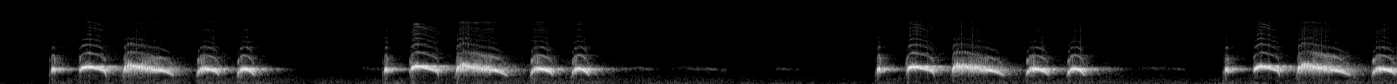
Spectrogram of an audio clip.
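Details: Female spotted dove repeating its kuk 2 coo phrase four times over fourteen seconds. Each phrase is about five quick, soft hooting notes with a longer falling note near the start, separated by silences of one to several seconds.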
